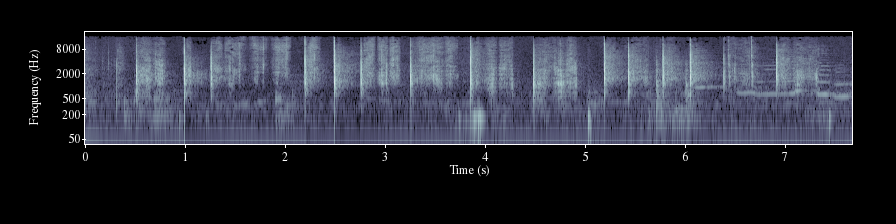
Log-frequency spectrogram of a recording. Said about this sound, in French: qui est en train d'écrire au tableau. C'était la classe de CM1, CM2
